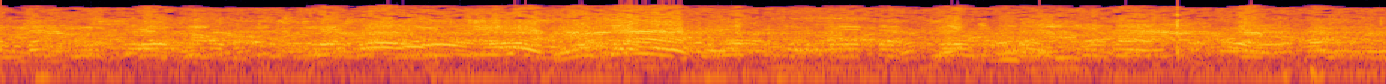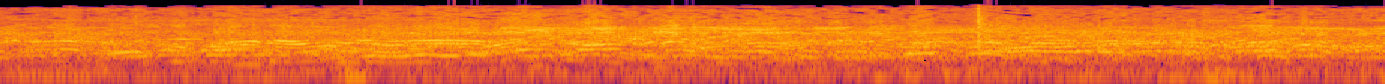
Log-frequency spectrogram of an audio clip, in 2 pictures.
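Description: A crowd of men shouts and cheers outdoors.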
